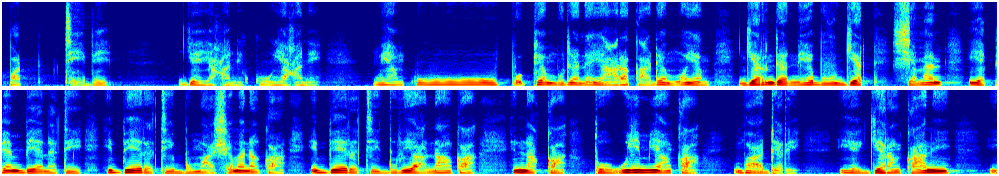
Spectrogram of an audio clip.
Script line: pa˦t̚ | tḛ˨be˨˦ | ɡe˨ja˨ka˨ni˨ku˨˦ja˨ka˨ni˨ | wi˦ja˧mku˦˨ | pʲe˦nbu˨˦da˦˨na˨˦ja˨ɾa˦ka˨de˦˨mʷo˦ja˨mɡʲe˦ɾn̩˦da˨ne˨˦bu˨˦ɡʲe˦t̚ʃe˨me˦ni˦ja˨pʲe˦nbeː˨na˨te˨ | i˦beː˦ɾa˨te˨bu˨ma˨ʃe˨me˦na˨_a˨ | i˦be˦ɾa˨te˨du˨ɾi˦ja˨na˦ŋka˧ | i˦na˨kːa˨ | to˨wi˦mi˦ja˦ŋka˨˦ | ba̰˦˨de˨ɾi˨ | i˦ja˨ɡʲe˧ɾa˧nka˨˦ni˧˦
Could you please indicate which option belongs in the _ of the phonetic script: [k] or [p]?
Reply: k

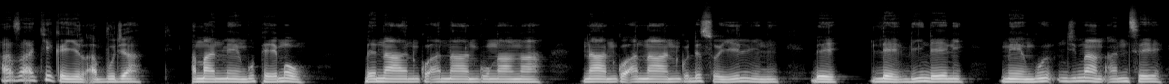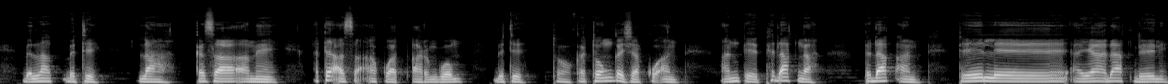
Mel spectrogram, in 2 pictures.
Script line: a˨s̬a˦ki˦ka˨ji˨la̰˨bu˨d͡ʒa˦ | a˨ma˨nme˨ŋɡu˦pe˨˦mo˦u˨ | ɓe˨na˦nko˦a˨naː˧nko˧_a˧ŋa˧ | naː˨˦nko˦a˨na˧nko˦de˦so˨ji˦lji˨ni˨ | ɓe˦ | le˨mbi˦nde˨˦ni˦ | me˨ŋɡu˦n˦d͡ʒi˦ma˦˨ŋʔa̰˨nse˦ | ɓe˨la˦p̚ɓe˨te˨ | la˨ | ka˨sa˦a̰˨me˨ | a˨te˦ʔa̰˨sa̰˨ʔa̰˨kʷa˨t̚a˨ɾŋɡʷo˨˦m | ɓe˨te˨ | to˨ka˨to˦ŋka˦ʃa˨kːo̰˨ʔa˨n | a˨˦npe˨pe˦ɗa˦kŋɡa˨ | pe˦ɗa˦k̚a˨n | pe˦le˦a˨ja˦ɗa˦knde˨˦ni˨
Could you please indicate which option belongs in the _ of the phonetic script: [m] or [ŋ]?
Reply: ŋ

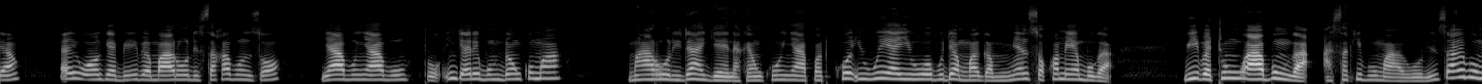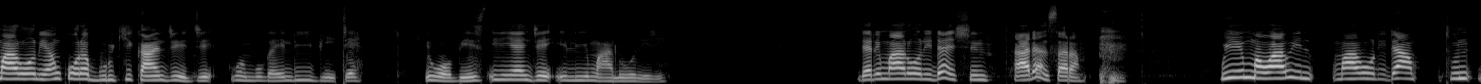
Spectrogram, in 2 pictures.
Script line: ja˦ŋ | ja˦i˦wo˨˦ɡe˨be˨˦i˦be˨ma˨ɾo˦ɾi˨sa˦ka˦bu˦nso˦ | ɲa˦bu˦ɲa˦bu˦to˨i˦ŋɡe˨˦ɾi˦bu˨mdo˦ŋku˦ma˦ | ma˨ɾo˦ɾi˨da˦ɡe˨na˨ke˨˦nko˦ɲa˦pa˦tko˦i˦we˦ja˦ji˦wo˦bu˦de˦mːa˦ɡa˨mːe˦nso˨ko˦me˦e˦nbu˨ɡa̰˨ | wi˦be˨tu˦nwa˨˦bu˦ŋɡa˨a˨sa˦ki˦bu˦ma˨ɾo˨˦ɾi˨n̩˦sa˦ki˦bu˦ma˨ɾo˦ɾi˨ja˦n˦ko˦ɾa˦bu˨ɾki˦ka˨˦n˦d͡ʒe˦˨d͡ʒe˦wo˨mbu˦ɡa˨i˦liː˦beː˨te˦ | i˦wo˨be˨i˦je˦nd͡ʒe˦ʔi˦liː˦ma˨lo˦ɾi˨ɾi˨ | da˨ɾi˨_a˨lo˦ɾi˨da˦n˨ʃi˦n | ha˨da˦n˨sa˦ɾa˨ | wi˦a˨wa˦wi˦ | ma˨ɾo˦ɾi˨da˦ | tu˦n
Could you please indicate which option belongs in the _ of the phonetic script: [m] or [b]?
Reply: m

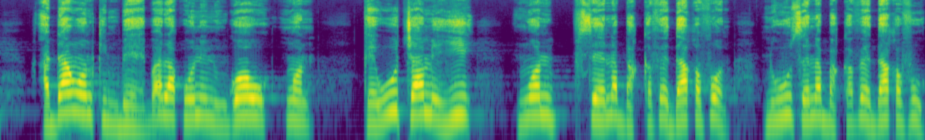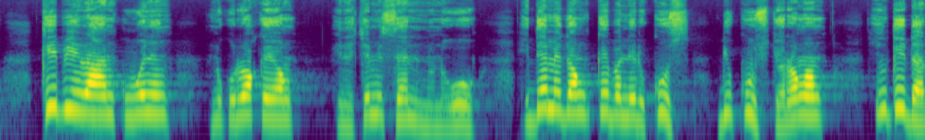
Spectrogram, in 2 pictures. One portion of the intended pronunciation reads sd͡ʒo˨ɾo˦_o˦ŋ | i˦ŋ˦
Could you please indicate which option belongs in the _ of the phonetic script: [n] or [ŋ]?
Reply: ŋ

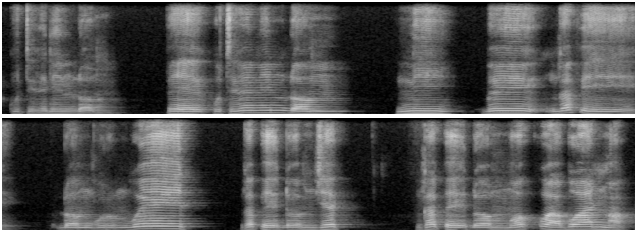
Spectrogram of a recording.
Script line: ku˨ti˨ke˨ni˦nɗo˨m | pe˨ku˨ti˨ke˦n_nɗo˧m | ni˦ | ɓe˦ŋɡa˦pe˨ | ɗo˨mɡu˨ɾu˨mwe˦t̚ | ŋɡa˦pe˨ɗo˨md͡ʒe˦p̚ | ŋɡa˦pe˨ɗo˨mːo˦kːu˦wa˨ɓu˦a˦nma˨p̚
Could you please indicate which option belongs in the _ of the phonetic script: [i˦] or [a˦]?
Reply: i˦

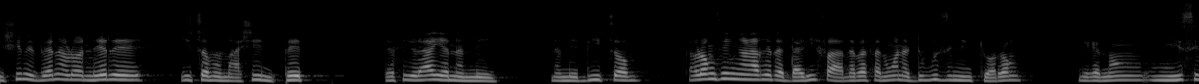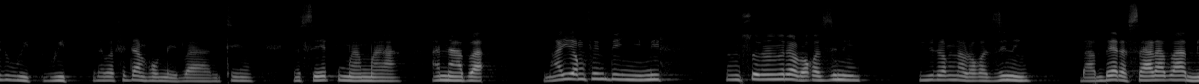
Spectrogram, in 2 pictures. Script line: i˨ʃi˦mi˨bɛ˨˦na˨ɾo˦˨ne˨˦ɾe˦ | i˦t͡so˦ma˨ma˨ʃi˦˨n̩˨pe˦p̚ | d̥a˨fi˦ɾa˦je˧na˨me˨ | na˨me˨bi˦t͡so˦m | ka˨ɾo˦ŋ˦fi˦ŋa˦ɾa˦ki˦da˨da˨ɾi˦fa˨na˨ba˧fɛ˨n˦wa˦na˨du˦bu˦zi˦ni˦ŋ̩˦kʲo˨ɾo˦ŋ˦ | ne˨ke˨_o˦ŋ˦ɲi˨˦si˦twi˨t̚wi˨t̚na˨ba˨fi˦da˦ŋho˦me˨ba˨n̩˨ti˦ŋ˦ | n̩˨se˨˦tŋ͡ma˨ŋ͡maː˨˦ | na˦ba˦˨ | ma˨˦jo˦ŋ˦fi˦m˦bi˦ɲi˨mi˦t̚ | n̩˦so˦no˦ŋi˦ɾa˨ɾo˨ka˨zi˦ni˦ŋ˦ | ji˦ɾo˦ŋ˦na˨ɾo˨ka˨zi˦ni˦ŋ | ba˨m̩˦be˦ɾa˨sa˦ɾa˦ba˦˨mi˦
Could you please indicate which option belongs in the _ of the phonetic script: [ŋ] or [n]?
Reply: n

